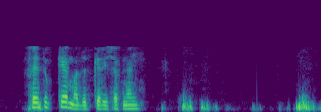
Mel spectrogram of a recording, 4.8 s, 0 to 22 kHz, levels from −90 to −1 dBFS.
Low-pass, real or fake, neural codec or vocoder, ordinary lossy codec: 7.2 kHz; real; none; AAC, 16 kbps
